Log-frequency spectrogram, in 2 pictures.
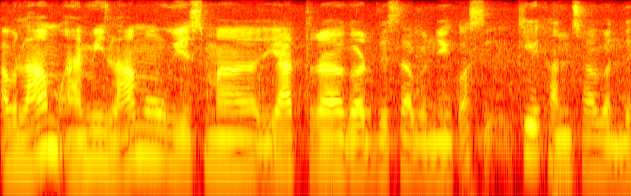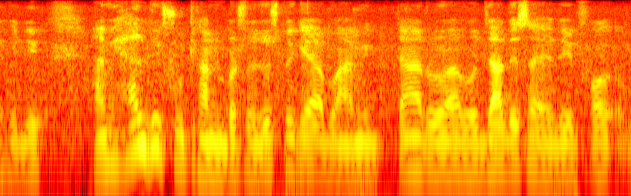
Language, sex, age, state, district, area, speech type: Nepali, male, 45-60, West Bengal, Alipurduar, urban, spontaneous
